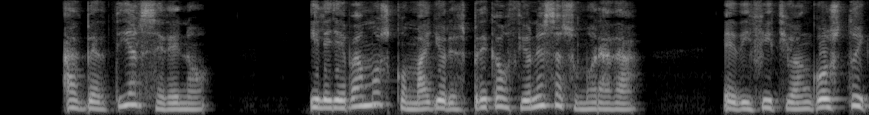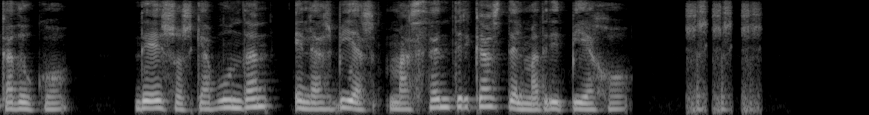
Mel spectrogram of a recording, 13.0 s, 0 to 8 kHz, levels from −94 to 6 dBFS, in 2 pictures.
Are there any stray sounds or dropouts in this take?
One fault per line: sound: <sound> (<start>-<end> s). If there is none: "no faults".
sound: laugh (11.7-12.2 s)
